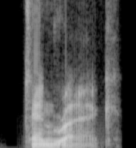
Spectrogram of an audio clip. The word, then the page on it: tenrec: British English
